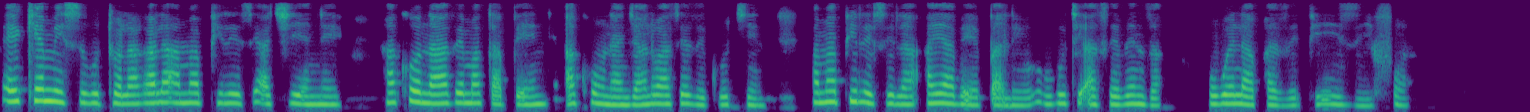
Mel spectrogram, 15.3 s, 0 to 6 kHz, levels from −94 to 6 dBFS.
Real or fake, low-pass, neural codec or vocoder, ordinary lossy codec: fake; 5.4 kHz; codec, 16 kHz in and 24 kHz out, 1 kbps, XY-Tokenizer; MP3, 48 kbps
